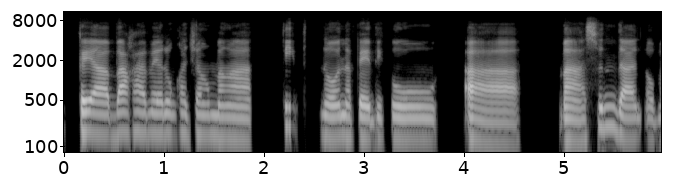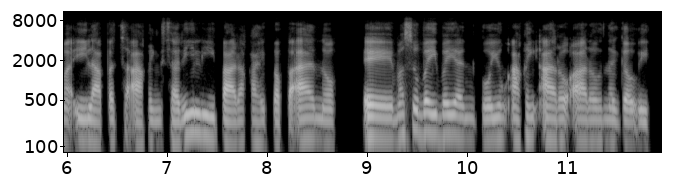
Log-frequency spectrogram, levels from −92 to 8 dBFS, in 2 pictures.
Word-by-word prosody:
Kaya 160 -2 +6
baka 165 +1 +1
meron 160 -1 -1
ka 155 +1 -6
diyang 150 0 -4
mga 140 -2 0 0.3
tips 195 -1 -6
'no, 140 -2 +1
na 145 - 0
pwede 135 0 +1
kong, 135 -1 0 0.3
ah, 115 -3 +3 0.4
masundan 135 +4 +1
o 130 - -6
mailapat 125 -1 -2
sa 120 - +1
aking 120 -1 -7
sarili 145 +5 0
para 120 -1 +2
kahit 120 -1 -6
papaano, 130 +1 +1 0.3
eh, 135 -1 +5
masubaybayan 150 -2 0
ko 130 0 -1
yung 135 0 -4
aking 135 +1 -1
araw-araw 130 -1 +2
na 125 - -3
gawi 120 0 -1
135 Hz, 145 wpm, -25 LUFS, 125-150 Hz, 0.4 s, Kaya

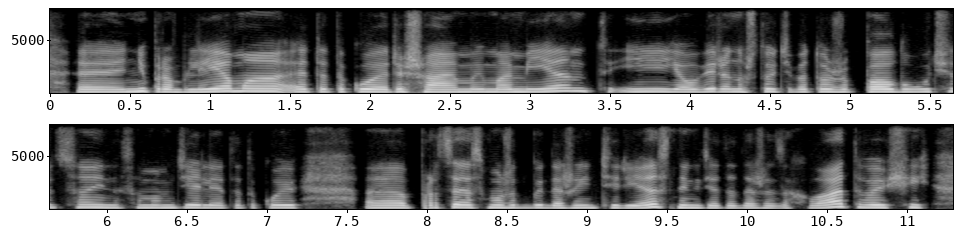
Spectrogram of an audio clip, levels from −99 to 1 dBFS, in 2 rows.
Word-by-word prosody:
э, 200 -1 +1
не 225 +3 +3
проблема, 230 +4 +3
это 215 0 -1
такой 215 0 +2
решаемый 205 0 +1
момент, 220 +5 +1
и 225 0 -1
я 205 -1 0
уверена, 220 +1 +1
что 225 +5 -1
у - - +3
тебя 205 0 -5
тоже 210 -1 0
получится, 215 +2 +1
и 230 -1 0
на 210 -1 -4
самом 210 +1 -4
деле 215 -1 -1
это 200 +1 -10
такой, 215 +2 -3 0.4
э, 205 -1 0
процесс, 215 +1 -1
может 215 -1 -1
быть, 215 +1 -4
даже 195 +1 -2
интересный, 200 +3 0
где-то 190 -1 -3
даже 180 -1 -5
захватывающий. 225 0 0
210 Hz, 160 wpm, -23 LUFS, 205-225 Hz, 0.4 s, не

